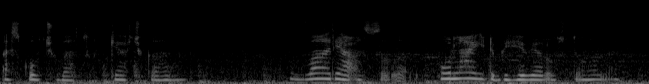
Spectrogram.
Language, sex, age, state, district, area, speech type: Kashmiri, female, 45-60, Jammu and Kashmir, Srinagar, urban, spontaneous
